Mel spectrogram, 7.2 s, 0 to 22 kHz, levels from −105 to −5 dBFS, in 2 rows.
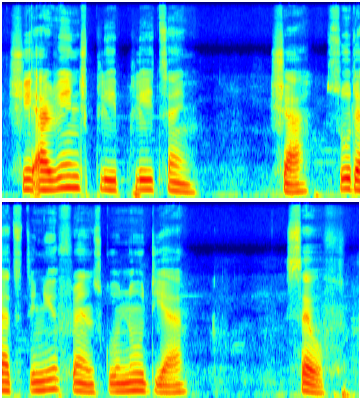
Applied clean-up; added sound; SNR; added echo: none; none; none; none.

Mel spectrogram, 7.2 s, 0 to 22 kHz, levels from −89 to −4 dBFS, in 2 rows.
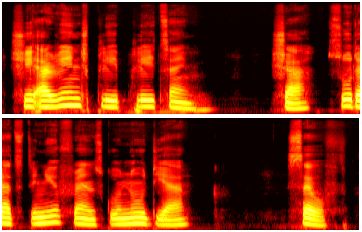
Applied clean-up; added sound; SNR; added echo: neural mask model DeepFilterNet 3.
